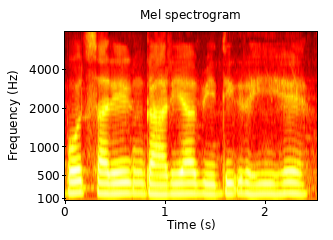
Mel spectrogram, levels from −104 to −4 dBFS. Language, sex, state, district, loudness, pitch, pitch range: Hindi, female, Arunachal Pradesh, Papum Pare, -14 LUFS, 185 Hz, 180-190 Hz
